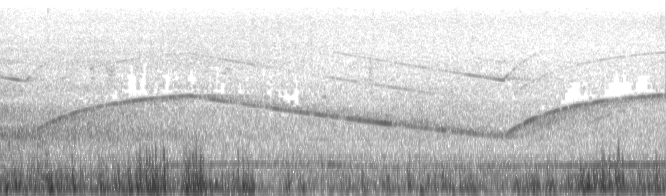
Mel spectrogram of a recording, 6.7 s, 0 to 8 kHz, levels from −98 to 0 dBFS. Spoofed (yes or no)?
no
